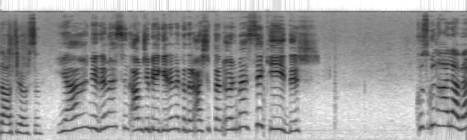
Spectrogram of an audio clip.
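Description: A second woman answers in a lively voice.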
